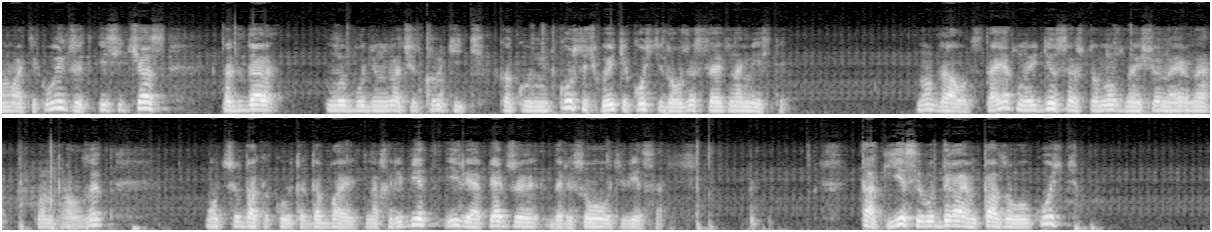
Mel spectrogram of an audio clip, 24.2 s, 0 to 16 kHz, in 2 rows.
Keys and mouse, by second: 3.5 click, 5.4 click, 6.6 r, 12.7 ctrl+z, 15.6 middle click, 16.9-18.4 middle drag, 19.1 KP_3, 21.4 click, 22.8 g.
